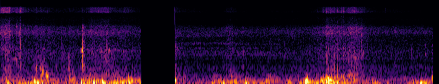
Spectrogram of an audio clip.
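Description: Rustling through bracken and dry brush as someone walks through the cover, with wind rumbling on the microphone. The sound cuts out completely for a moment about a second and a half in.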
